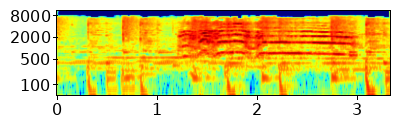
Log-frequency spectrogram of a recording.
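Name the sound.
rooster crowing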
